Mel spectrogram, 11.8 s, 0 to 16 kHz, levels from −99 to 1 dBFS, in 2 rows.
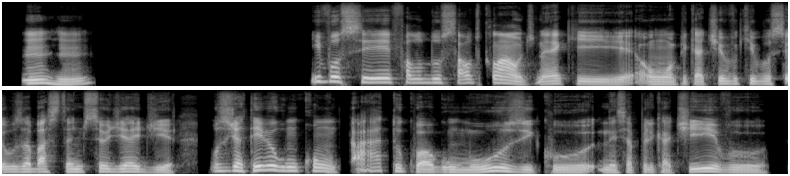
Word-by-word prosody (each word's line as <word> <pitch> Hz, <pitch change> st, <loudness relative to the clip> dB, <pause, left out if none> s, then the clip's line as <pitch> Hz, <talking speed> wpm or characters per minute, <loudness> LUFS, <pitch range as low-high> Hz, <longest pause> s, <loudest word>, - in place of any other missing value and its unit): Uhum. 125 Hz, -3 st, +1 dB, 1.6 s
E 210 Hz, -, -1 dB
você 185 Hz, -4 st, +3 dB
falou 170 Hz, -1 st, -3 dB
do 165 Hz, +1 st, -2 dB
SoundCloud, 145 Hz, -, +1 dB
né? 110 Hz, +2 st, +2 dB
Que 100 Hz, -4 st, -2 dB
é -, -, -7 dB
um 100 Hz, -1 st, +1 dB
aplicativo 100 Hz, +3 st, -2 dB
que 115 Hz, -, -5 dB
você 110 Hz, 0 st, -4 dB
usa 115 Hz, +1 st, 0 dB
bastante 115 Hz, 0 st, 0 dB
o -, -, -7 dB
seu 125 Hz, +1 st, 0 dB
dia 120 Hz, +2 st, +1 dB
a 120 Hz, -, +3 dB
dia. 100 Hz, -3 st, -2 dB, 0.3 s
Você 150 Hz, +2 st, -3 dB
já 165 Hz, -, +5 dB
teve 175 Hz, +5 st, +4 dB
algum 160 Hz, -4 st, +3 dB
contato 150 Hz, +2 st, -2 dB
com -, -, +1 dB
algum 105 Hz, -1 st, +1 dB
músico 100 Hz, -4 st, +1 dB
nesse 100 Hz, -2 st, -2 dB
aplicativo? 100 Hz, 0 st, 0 dB
115 Hz, 155 wpm, -24 LUFS, 100-150 Hz, 1.6 s, já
